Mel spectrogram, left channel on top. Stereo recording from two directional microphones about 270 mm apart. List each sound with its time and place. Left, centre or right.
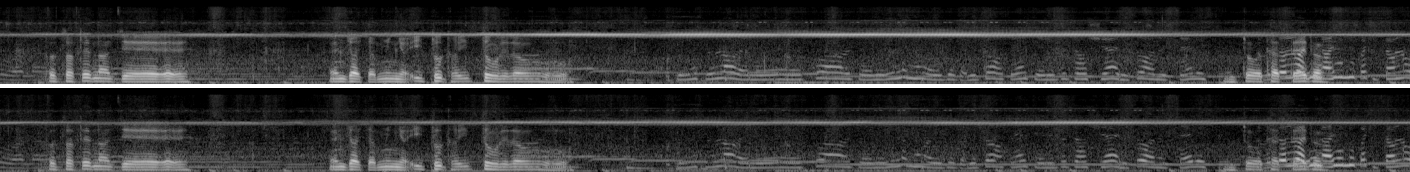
0.5 s speech: centre
3.3 s speech: centre
6.6 s a sound: right
7.2 s horse: right
7.7 s music: right
8.2 s a sound: centre
8.5 s a sound: right
10.7 s sine wave: right
12.8 s speech: right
